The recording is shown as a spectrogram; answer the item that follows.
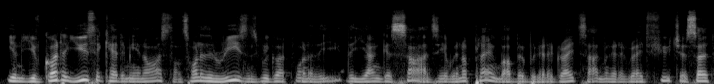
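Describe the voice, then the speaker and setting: Gravelly male co-host. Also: mid-range voice, quick pace, few pauses, dark tone, no room sound. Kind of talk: casual opinionated discussion.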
